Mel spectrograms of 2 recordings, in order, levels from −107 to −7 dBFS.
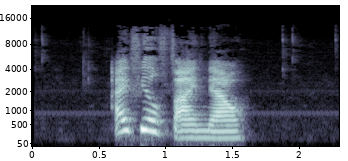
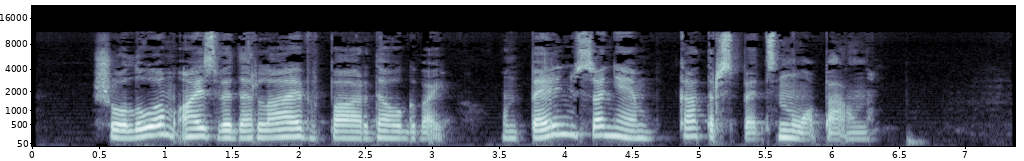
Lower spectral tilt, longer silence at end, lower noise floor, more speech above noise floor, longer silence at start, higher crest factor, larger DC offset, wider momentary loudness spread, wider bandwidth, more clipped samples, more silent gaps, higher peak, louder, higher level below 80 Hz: about the same, -4.5 dB/octave vs -4.5 dB/octave; second, 0.7 s vs 1.05 s; second, -66 dBFS vs -72 dBFS; second, 46 dB vs 50 dB; about the same, 0.6 s vs 0.5 s; about the same, 22 dB vs 18 dB; neither; second, 6 LU vs 13 LU; about the same, 12 kHz vs 11.5 kHz; neither; neither; first, -2 dBFS vs -6 dBFS; about the same, -20 LUFS vs -22 LUFS; second, -72 dBFS vs -64 dBFS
